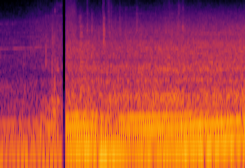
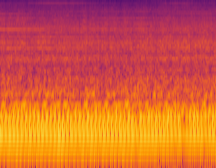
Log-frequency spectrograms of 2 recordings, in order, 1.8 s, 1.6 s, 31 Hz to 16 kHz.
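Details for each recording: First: Ford Focus ST/XR5 Turbo on the road after fixing the exhaust leak at the turbo: clean steady note rising under load with natural untuned pops; driving far better. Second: Ford Focus ST/XR5 Turbo, loud deep chuffing roar from the front of the car under a quick blip instead of from the tailpipe; exhaust leaking at the turbo outlet, where the downpipe was left unbolted.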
